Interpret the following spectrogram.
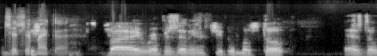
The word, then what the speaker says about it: Chichimeca: It's pronounced Chichimeca.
